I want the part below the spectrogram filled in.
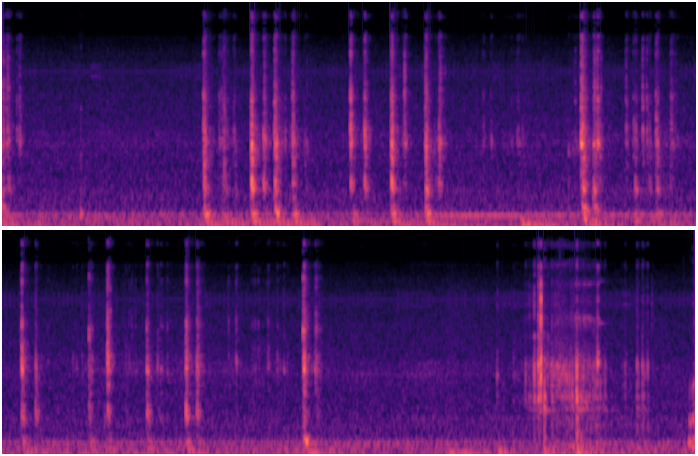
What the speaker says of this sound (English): Look what I've typed.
